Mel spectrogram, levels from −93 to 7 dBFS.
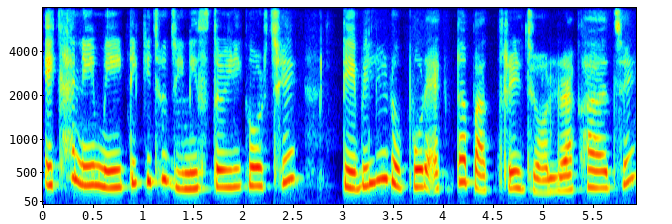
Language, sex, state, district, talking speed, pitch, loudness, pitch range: Bengali, female, West Bengal, Kolkata, 140 wpm, 270 Hz, -13 LUFS, 255-335 Hz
